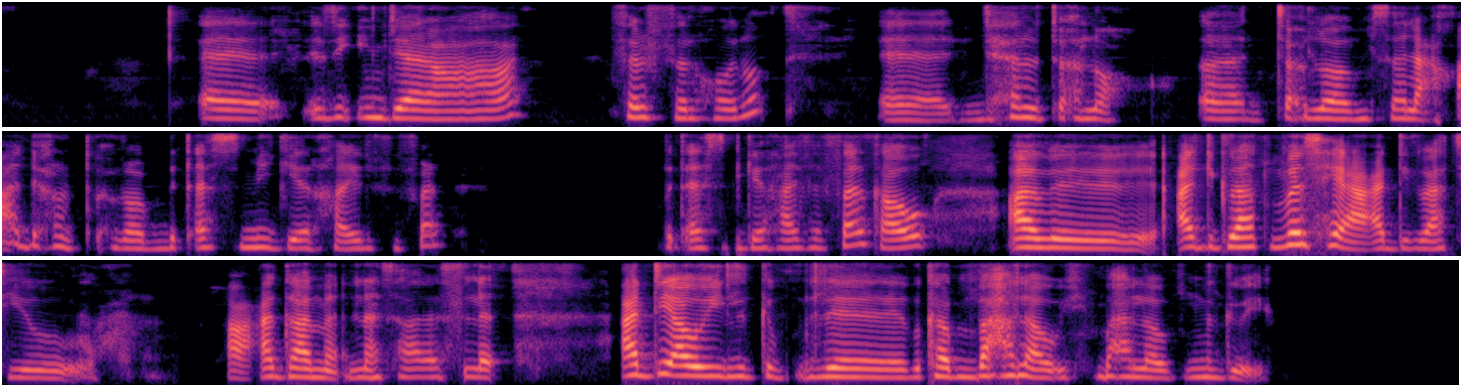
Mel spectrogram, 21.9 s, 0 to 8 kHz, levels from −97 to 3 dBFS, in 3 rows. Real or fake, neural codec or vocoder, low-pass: fake; codec, 16 kHz, 2 kbps, FunCodec, trained on LibriTTS, 25 frames a second; 7.2 kHz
